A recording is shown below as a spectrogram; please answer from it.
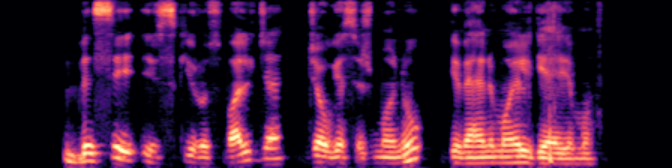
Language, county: Lithuanian, Šiauliai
